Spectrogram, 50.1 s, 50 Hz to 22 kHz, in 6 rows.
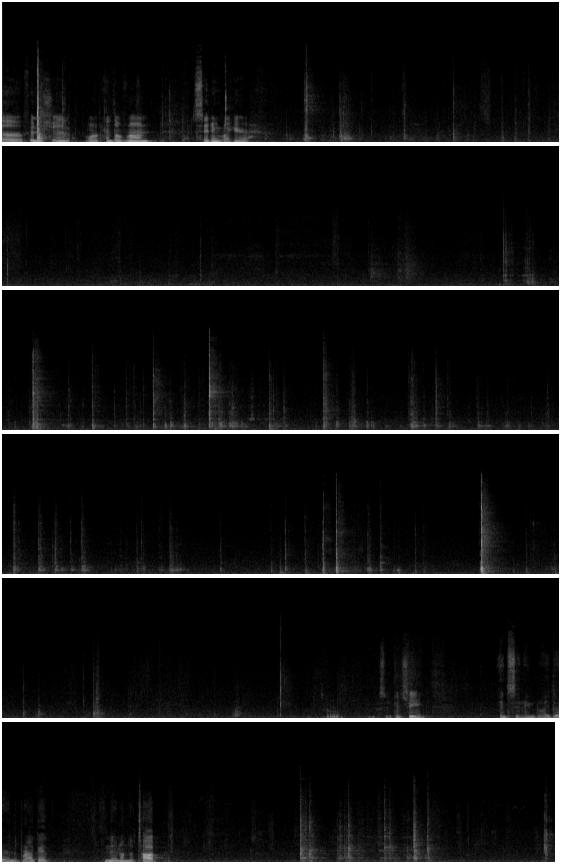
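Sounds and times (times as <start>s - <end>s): panel parts clicking and knocking: 17.1s - 28.4s.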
